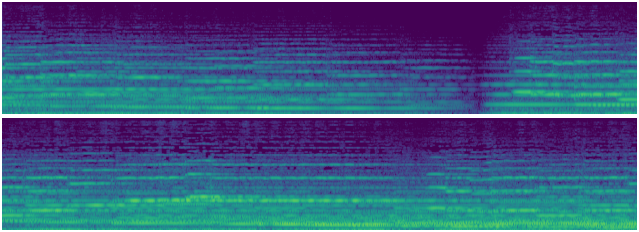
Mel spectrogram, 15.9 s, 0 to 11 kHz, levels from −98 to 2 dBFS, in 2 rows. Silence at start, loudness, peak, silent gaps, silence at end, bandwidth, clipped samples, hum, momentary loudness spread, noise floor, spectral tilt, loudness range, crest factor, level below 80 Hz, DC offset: 0 s; -29 LUFS; -14 dBFS; none; 0 s; 5.6 kHz; under 0.1%; none; 13 LU; -60 dBFS; -9.5 dB/octave; 12 LU; 14 dB; -44 dBFS; under 0.1%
